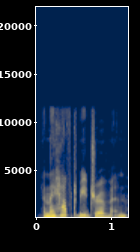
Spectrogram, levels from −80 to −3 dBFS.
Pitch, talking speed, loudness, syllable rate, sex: 210 Hz, 290 wpm, -17 LUFS, 6.5 syllables/s, female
